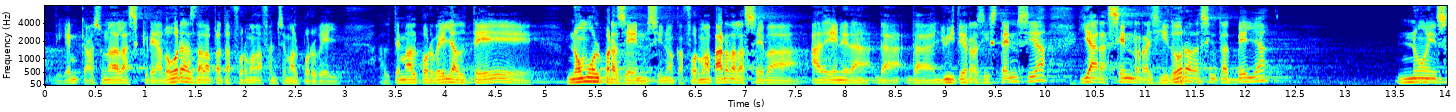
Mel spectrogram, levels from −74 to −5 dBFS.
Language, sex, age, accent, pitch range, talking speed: English, male, 30-49, Spanish, 95-125 Hz, 205 wpm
